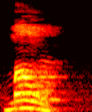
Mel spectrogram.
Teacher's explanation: você escreve O, mas tem aquele som breve de U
